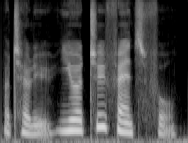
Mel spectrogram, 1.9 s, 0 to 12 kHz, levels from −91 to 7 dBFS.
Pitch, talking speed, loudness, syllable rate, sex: 195 Hz, 225 wpm, -18 LUFS, 6.0 syllables/s, female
